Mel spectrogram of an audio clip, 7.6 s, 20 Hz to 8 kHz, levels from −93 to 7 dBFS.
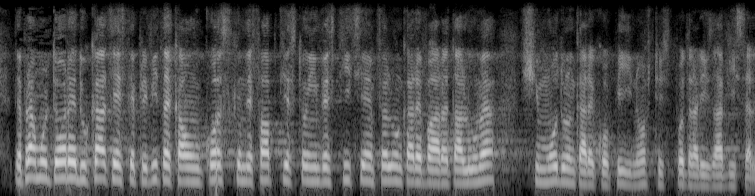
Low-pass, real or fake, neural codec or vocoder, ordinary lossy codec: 7.2 kHz; real; none; Opus, 32 kbps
